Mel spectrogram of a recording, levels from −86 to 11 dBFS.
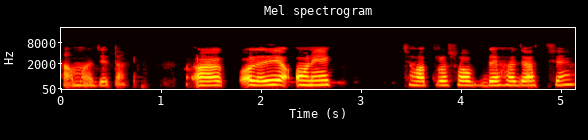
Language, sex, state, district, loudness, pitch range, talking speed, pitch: Bengali, female, West Bengal, Malda, -16 LUFS, 265-295 Hz, 115 wpm, 275 Hz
